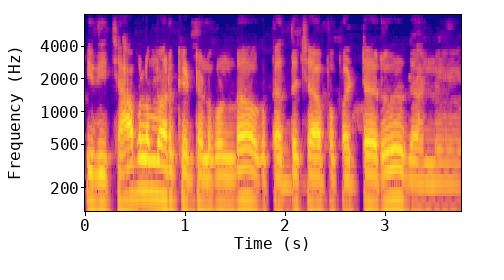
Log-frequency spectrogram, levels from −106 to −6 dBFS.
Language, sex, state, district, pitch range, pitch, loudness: Telugu, male, Andhra Pradesh, Krishna, 120-140 Hz, 130 Hz, -16 LUFS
